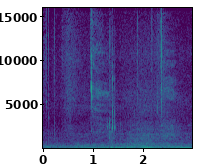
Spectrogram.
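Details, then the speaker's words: 1986 Saab 900 8-valve K-Jet driving after fixing a plugged injector: even, steady drone at light throttle with road noise, no stumble or hesitation; previous idle-to-throttle stutter gone, running smoothly. "Oh my god. completely smooth. No stuttering whatsoever. No stuttering whatsoever."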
